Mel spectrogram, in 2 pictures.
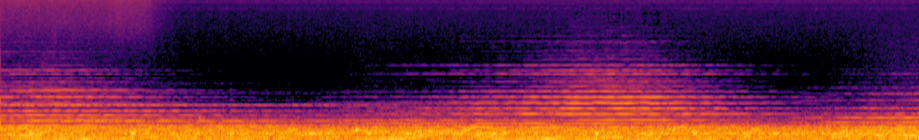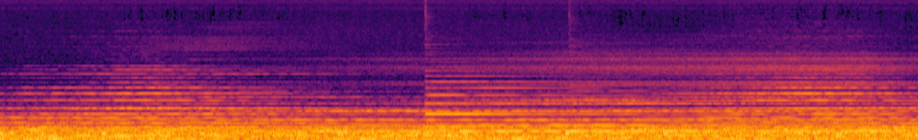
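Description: Deep, drawn-out blue whale song: low moaning tones glide slowly over a constant rumbling drone, steady and fairly loud throughout, with no voices.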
